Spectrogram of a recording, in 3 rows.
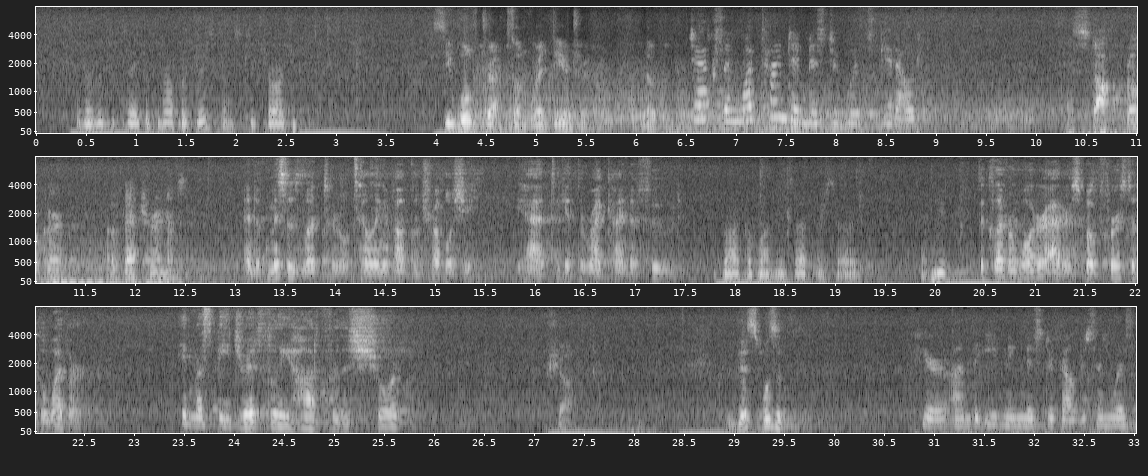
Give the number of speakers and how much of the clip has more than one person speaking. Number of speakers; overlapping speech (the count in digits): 5, no overlap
